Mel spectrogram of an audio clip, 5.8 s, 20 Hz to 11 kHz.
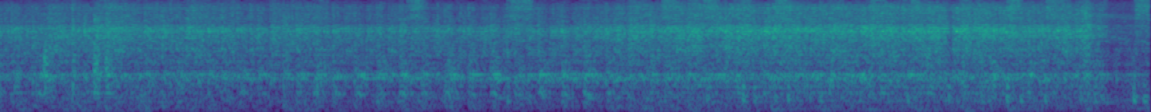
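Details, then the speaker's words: Volvo 242 recovered from the woods, after timing adjustments: ragged, stumbling, irregular running that barely stays alive, though not knocking. It still needs carburetor work and fuel. "I don't know if you want to call that running, but it runs. It's not knocking or anything. That doesn't sound good."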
